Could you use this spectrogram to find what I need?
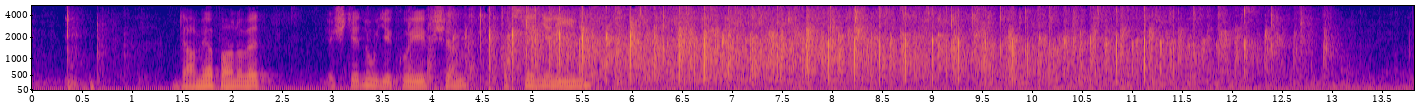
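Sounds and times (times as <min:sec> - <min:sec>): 
speech: 0:01.5 - 0:05.8
audience applause: 0:04.0 - 0:13.2.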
